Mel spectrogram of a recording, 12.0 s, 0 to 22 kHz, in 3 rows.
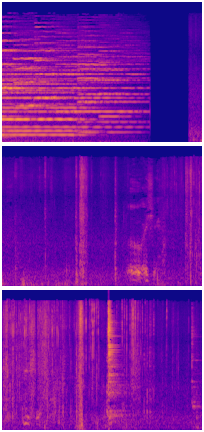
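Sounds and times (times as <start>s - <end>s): rustling crinkling handling: 7.1s - 12.0s.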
